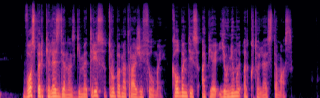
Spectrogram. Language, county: Lithuanian, Vilnius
